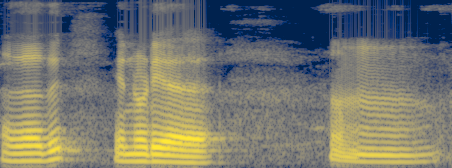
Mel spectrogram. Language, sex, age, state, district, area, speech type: Tamil, male, 60+, Tamil Nadu, Krishnagiri, rural, spontaneous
